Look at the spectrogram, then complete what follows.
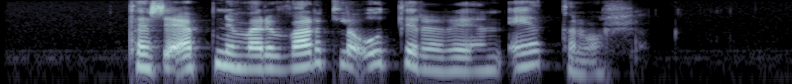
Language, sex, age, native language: Icelandic, female, 30-39, Icelandic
